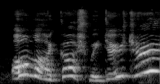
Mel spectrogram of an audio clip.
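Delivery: high, loud mock astonishment; retold shocked realisation. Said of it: "She covered her mouth and said".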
